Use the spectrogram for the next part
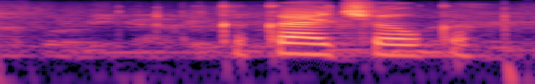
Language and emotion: Russian, neutral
